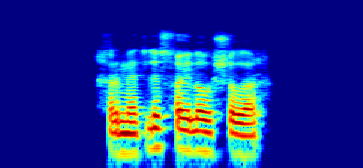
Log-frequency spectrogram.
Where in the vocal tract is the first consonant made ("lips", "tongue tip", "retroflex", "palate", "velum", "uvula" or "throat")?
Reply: uvula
